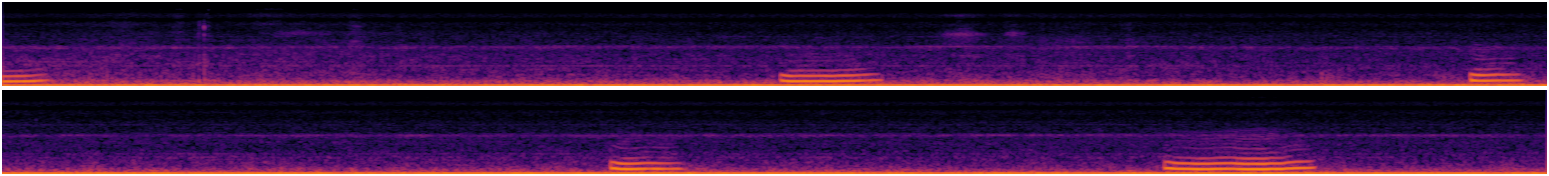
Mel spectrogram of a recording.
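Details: A female Scottish Fold cat, curled in a ball in deep sleep, snores loudly in short, low, humming breaths about every three and a half seconds.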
